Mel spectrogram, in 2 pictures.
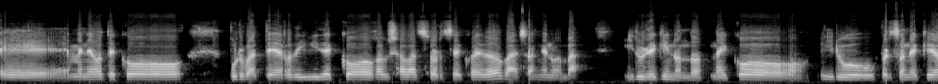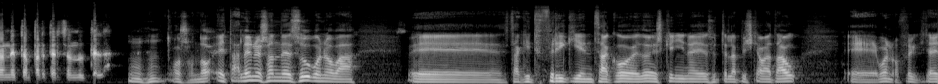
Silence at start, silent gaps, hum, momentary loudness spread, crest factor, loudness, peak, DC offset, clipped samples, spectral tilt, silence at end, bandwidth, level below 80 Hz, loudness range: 0 s; none; none; 12 LU; 18 dB; -16 LUFS; 0 dBFS; under 0.1%; under 0.1%; -3.5 dB/octave; 0 s; 17.5 kHz; -62 dBFS; 6 LU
